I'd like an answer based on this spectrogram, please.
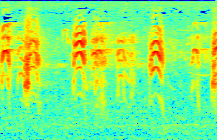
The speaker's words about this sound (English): surveying birds that live in Canada's southern plains, like these black terns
